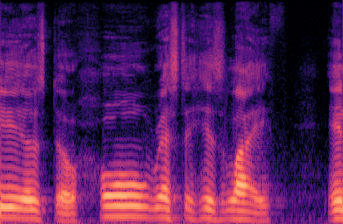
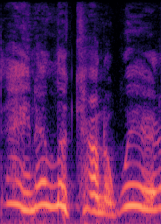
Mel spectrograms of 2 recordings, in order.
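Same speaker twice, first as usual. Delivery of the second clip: high, puzzled, soft thought; a baffled young guard thinking aloud; puzzled inner thought; 12 semitones higher, 7 dB quieter than usual. Retold or imitated. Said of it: "So I'm like".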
